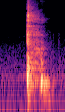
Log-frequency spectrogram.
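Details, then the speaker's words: An adult speaker gives a single abrupt cough with a sharp burst and softer trailing phase while reading a question aloud; she says it's an allergy day and she has suddenly lost her voice. "how if at all excuse me it's an allergy day how if at all should our relationships with these people change"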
